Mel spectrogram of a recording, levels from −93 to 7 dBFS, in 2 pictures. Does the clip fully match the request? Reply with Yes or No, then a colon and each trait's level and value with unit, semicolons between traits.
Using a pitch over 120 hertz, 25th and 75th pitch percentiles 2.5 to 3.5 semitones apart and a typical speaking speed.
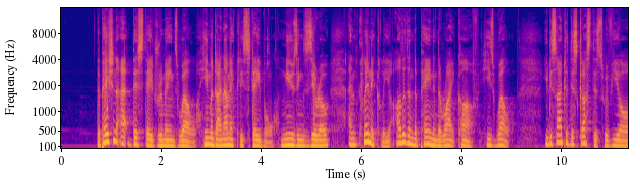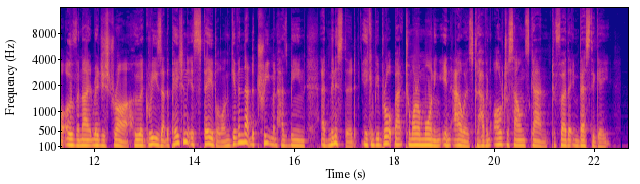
Yes: low, 135 Hz; average, 3.2 semitones; average, 170 wpm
